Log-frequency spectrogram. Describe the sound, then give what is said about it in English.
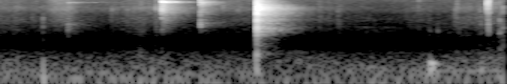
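A coin flicked for a toss gives one sharp, bright click, with a few fainter ticks before and after it over a low, steady background hum. “So we're going to do the coin toss. Heads, we're going high. Tails, we're going low.”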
